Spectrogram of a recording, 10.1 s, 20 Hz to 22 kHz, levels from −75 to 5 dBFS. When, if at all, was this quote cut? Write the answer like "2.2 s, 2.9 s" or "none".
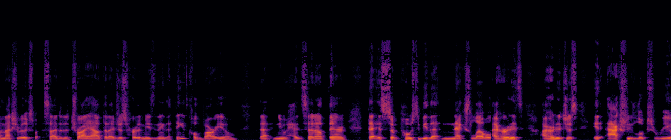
7.3 s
